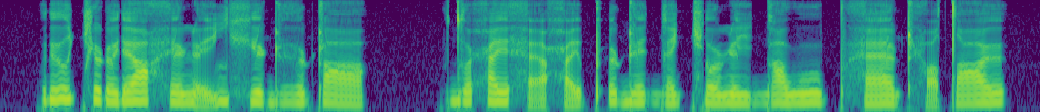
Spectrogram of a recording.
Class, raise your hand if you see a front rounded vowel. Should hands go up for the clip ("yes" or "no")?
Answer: yes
